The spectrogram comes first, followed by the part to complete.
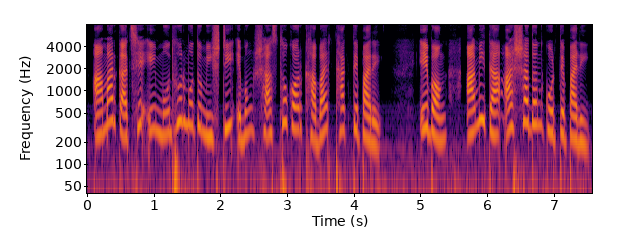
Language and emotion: Bengali, neutral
